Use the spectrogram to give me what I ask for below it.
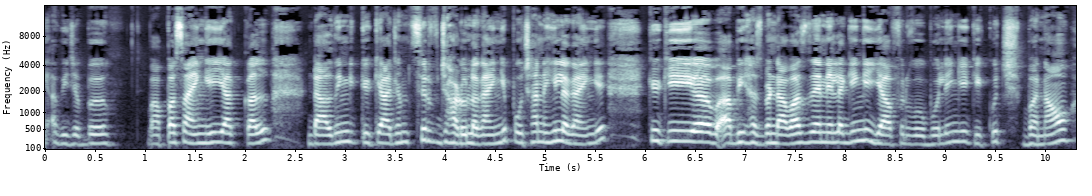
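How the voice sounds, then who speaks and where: Chatty young woman vlogger from Uttar Pradesh. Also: medium pitch. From Uttar Pradesh, India. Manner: rambling, homely and talkative, with frequent "अ" fillers. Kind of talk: casual chatty vlog narration.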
